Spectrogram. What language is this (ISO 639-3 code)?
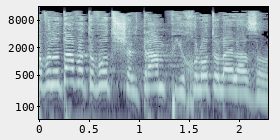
heb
